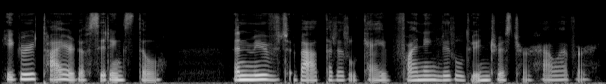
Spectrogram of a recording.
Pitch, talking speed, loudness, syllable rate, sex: 205 Hz, 180 wpm, -19 LUFS, 5.6 syllables/s, female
